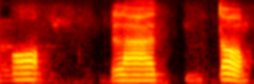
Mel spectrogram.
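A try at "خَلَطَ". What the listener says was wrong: Kho, bukan ko ya. Kho, khair. Kholata.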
